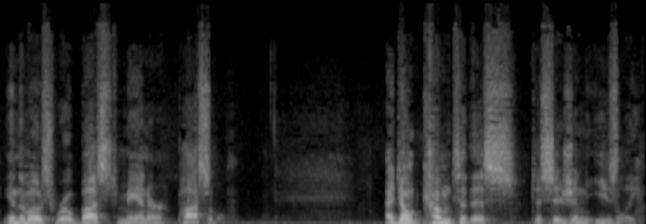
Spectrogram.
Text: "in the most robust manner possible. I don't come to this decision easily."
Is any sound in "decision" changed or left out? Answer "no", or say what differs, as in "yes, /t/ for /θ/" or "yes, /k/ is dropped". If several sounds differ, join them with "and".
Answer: no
